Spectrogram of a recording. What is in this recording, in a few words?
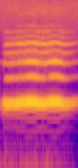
Solfege, Claire's Voice; Opcode Systems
